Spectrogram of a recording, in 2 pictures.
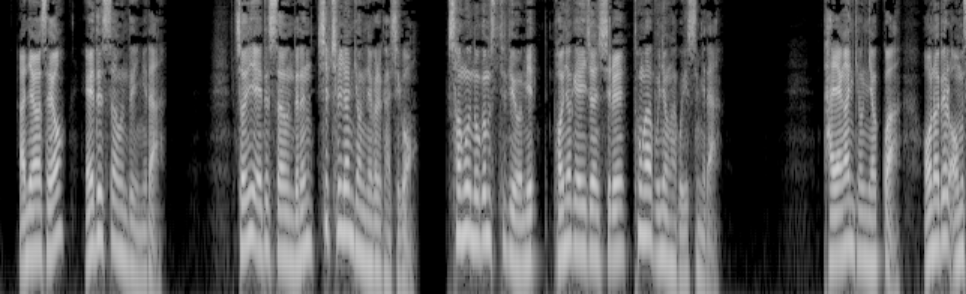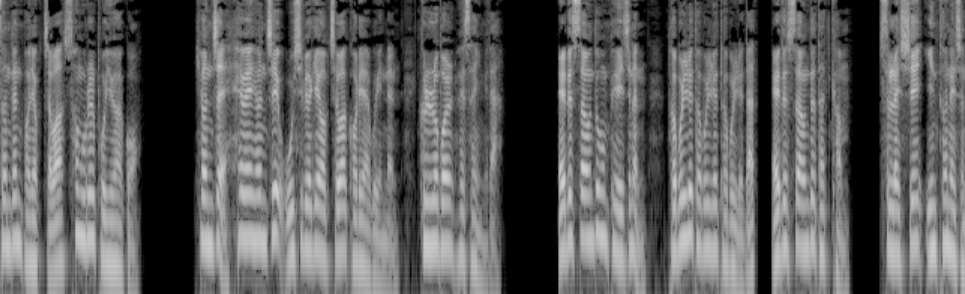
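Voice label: Korean, male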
